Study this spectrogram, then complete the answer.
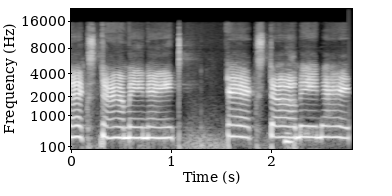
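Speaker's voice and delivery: put-on sci-fi monster voice. Repeating the line after saying it was a good Dalek impression: Dalek voice. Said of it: "I did such a good Dalek impression".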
